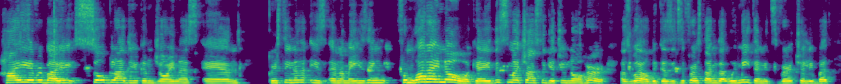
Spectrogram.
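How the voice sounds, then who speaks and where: A woman's voice: sits high, steady tone, a little fast. Gushing woman host. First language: Greek. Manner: effusive, enthusiastic, with frequent restarts. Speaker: host of a live online interview. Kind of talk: casual livestream interview.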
